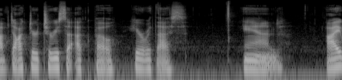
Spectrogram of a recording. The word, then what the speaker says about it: Ukpo: Oh, okay, I wasn't pronouncing it correctly. Ukpo? Ukpo. Right. Okay, so I said it completely wrong.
